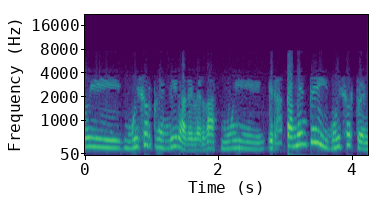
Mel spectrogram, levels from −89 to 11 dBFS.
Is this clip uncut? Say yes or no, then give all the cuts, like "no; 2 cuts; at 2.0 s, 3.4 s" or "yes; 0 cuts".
yes; 0 cuts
